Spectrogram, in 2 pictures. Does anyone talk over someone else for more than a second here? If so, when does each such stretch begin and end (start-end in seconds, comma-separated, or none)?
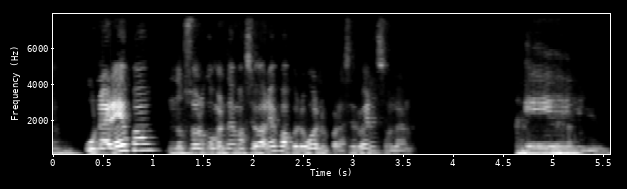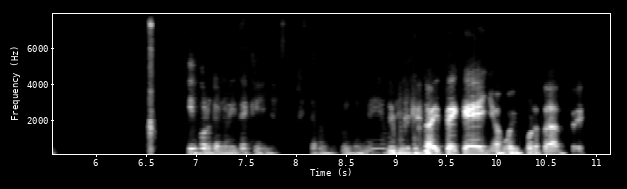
none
